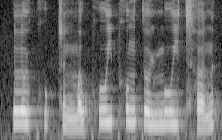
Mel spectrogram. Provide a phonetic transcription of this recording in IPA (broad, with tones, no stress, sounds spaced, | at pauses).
l ɵ˧ ɥ kʷʰ ɪ˨˥ k̚ s ɵ˨˩ n m ɐ˨˩ w pʰ uː˥ j pʰ ʊ˥ ŋ t̪ ɵ˧ ɥ m uː˧ j t͡sʰ ɐ˨˥ n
